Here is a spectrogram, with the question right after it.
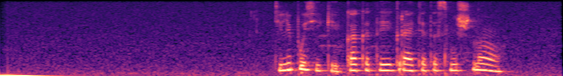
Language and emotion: Russian, neutral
